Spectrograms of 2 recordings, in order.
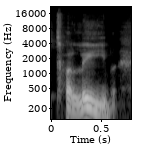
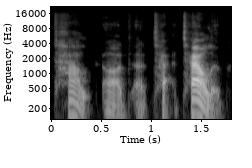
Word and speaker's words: Talib: the at the time I thought it was Talib but I had learned over time that it's pronounced Talib t-a-l-i-b and it means as you just said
